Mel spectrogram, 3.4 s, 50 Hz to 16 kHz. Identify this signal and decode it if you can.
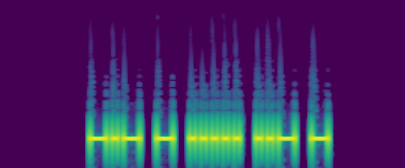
Morse code, heard as a keyed tone, about 26 wpm, 700 Hz. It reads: KT5UT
